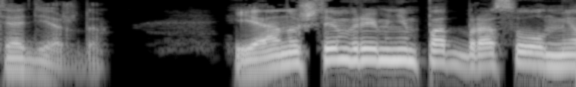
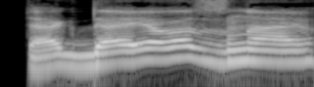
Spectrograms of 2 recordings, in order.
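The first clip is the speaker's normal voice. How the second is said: glad, delighted, joyful outburst, slow; 4 semitones higher than usual. A character answers a blushing woman's reply: joyful exclamation. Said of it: "радостно воскликнул Беневский".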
